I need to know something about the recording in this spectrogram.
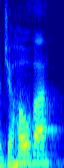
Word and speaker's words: Jehovah: Some Christian communities pronounce it Yahweh, right, or Jehovah.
